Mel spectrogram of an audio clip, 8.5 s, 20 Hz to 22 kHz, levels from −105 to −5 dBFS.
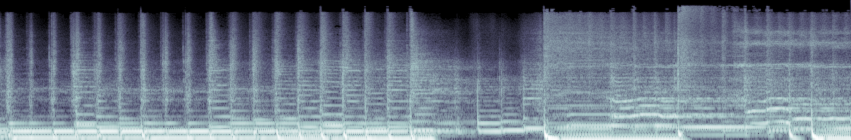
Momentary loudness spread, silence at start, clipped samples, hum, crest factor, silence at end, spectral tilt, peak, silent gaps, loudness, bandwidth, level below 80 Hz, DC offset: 5 LU; 0 s; under 0.1%; none; 12 dB; 0 s; -6.5 dB/octave; -4 dBFS; none; -17 LUFS; 18.5 kHz; -18 dBFS; under 0.1%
